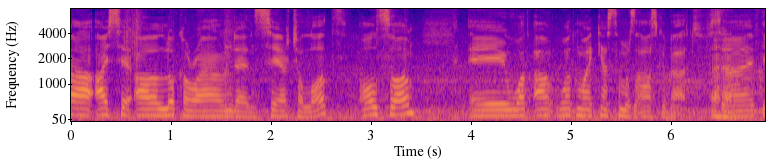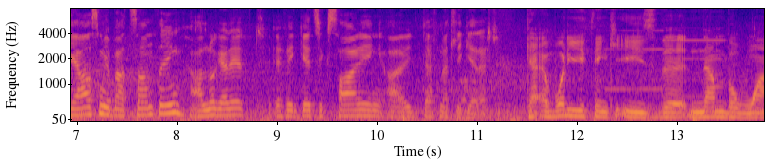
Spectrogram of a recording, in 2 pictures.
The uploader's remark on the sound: Live From Redfern Convenience Store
